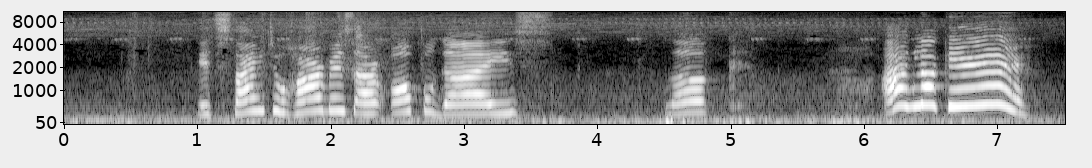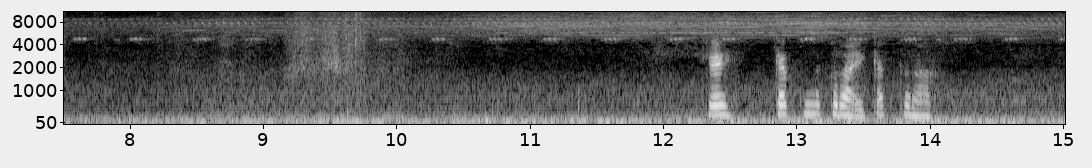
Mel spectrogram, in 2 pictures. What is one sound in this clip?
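A woman speaks cheerfully and with animation close by.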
